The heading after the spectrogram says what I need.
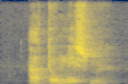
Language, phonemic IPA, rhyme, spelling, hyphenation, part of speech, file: Dutch, /ˌaː.toːˈmɪs.mə/, -ɪsmə, atomisme, ato‧mis‧me, noun, Nl-atomisme.ogg
- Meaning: atomism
